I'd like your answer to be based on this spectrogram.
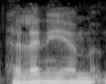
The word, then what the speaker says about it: Helenium: Yeah, just to pronounce it properly so we're clear with everyone, it's called Helenium morum beauty, common name Helen's flower.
